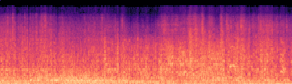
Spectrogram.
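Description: Giant Dipper wooden roller coaster train running fast along its track: a loud, steady rumble with wind rushing over the microphone.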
